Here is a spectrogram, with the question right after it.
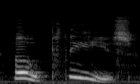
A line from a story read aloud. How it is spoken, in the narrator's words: cried the girl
